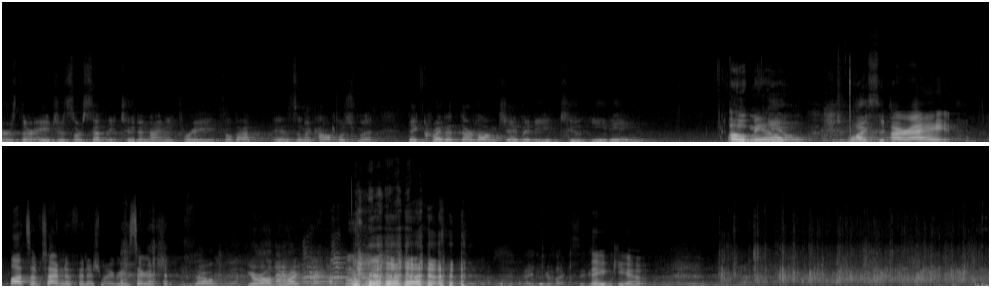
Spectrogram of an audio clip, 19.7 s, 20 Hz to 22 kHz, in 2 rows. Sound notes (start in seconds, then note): 12.6 laughing; 17.0 applause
